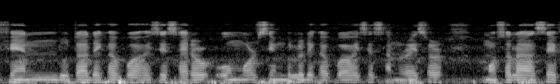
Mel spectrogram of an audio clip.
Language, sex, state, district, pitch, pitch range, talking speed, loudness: Assamese, male, Assam, Hailakandi, 105 Hz, 105-110 Hz, 180 wpm, -21 LUFS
